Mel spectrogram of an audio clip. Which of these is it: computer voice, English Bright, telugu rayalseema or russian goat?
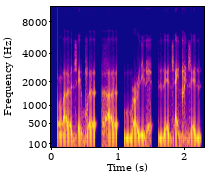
computer voice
